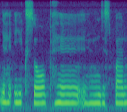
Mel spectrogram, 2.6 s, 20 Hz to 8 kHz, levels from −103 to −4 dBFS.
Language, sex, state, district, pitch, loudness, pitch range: Hindi, female, Uttar Pradesh, Deoria, 185 Hz, -32 LUFS, 185-190 Hz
